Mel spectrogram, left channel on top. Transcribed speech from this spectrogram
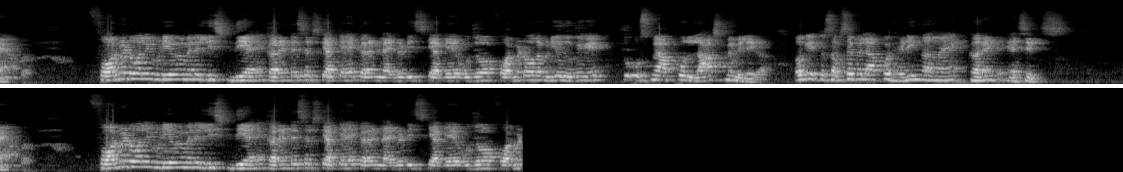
यहां पर फॉर्मेट वाले वीडियो में मैंने लिस्ट दिया है करंट एसेट्स क्या क्या है, करंट लायबिलिटीज क्या क्या है। वो जो आप फॉर्मेट वाला वीडियो देखोगे तो उसमें आपको लास्ट में मिलेगा। ओके, तो सबसे पहले आपको हेडिंग डालना है करंट एसेट्स।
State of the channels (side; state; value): right; drops out; at 5.2 s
